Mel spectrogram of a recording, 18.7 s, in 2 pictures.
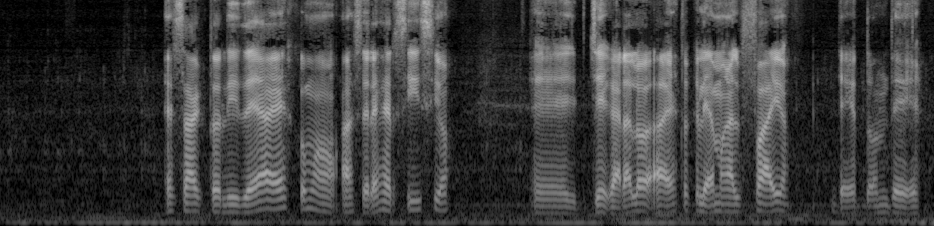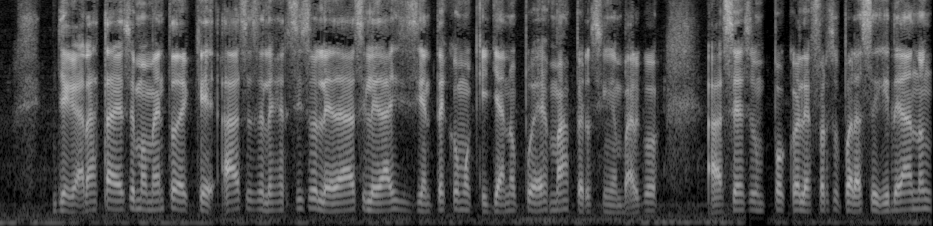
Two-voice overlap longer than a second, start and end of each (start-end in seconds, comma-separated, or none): none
